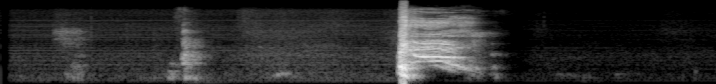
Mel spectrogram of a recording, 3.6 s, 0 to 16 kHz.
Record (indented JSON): {
  "cough_length": "3.6 s",
  "cough_amplitude": 32768,
  "cough_signal_mean_std_ratio": 0.23,
  "survey_phase": "beta (2021-08-13 to 2022-03-07)",
  "age": "65+",
  "gender": "Male",
  "wearing_mask": "No",
  "symptom_none": true,
  "smoker_status": "Ex-smoker",
  "respiratory_condition_asthma": false,
  "respiratory_condition_other": false,
  "recruitment_source": "REACT",
  "submission_delay": "1 day",
  "covid_test_result": "Negative",
  "covid_test_method": "RT-qPCR",
  "influenza_a_test_result": "Negative",
  "influenza_b_test_result": "Negative"
}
